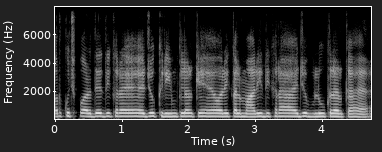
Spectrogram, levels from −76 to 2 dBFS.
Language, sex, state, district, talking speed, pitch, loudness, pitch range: Hindi, female, Maharashtra, Mumbai Suburban, 275 wpm, 225 Hz, -13 LUFS, 220-225 Hz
